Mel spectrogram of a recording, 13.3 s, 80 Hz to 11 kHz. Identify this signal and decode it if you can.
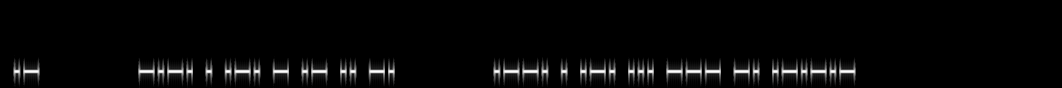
Morse code, heard as a keyed tone, about 20 wpm, 700 Hz. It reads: A CERTAIN PERSON.
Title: 3x Word-Spacing - Sentences from Top 500 Words - 20wpm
